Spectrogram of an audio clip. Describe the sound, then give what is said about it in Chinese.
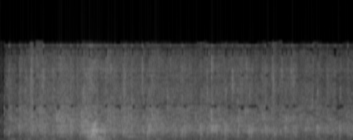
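Applause from an audience at a crosstalk comedy performance, steady continuous clapping throughout, with a brief swell and a short vocal sound breaking through near the start. “再鼓鼓掌。”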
